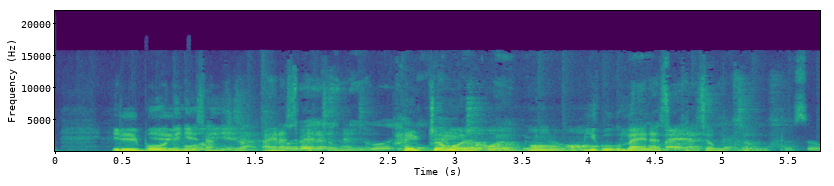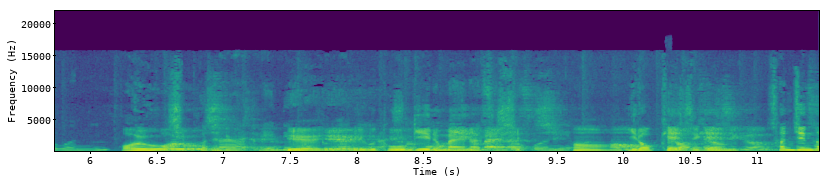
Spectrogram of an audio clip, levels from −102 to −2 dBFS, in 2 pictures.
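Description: Echo with no canceller runs through the whole of this speech clip: every phrase returns roughly 300 ms later, about 6 dB quieter and thinner. The far end's loudspeaker is feeding its microphone, and nothing strips that copy before it crosses the network back.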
